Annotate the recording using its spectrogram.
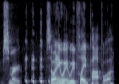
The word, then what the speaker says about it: Papua: I kept calling it Papua or something like that. It's Papua.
